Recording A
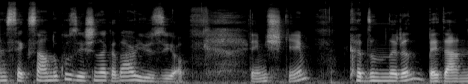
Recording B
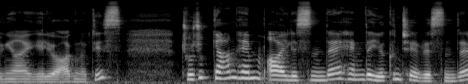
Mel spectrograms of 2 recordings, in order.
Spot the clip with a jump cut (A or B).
A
